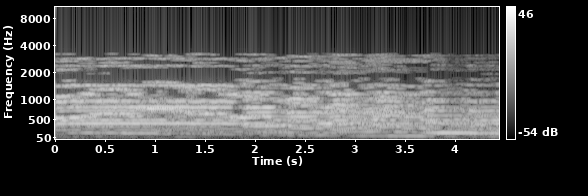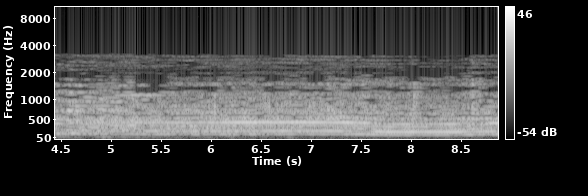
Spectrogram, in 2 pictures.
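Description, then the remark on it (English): A car engine rumbles steadily and loudly throughout, a continuous motor drone with no voices and no clear fade, as the car with Jim Tabor at the wheel and Harriet aboard pulls away, getting away. “Yet now, here before my eyes, Harriet had stepped into a car with him, and they were getting away.”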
